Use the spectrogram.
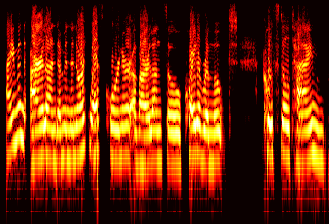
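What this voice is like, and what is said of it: Irish accent. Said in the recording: “I love your accent. That is so interesting.”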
